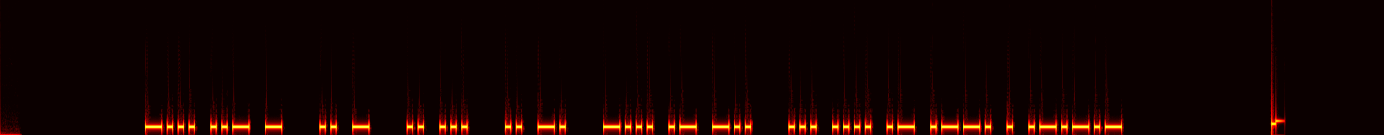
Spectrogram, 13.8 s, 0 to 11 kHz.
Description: Morse code, heard as a keyed tone, about 21 wpm, 700 Hz. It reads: BUT IT IS IN BAD SHAPE.
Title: Sentences from Top 1000 Words - Review Part 3 - 22wpm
